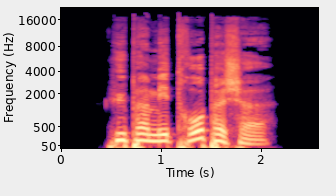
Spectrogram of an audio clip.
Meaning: inflection of hypermetropisch: 1. strong/mixed nominative/accusative feminine singular 2. strong nominative/accusative plural 3. weak nominative all-gender singular
- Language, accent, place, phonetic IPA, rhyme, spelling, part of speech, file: German, Germany, Berlin, [hypɐmeˈtʁoːpɪʃə], -oːpɪʃə, hypermetropische, adjective, De-hypermetropische.ogg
